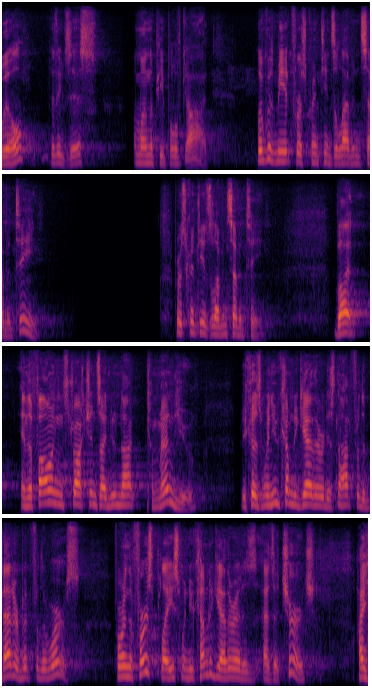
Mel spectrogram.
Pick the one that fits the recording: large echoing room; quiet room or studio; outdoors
large echoing room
